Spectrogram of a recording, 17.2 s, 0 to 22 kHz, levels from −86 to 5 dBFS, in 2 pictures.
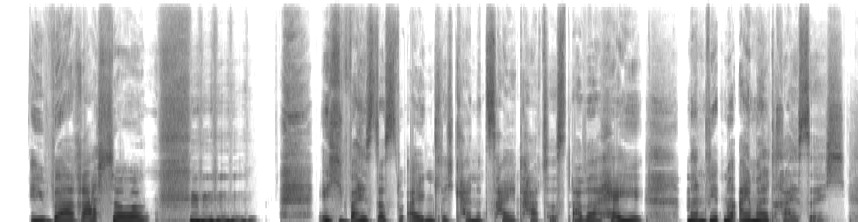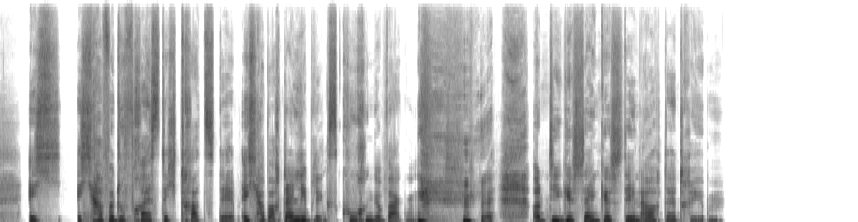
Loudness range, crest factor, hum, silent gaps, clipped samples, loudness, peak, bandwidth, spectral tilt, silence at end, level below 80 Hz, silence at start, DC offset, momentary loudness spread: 2 LU; 14 dB; none; none; under 0.1%; -18 LUFS; -4 dBFS; over 20 kHz; -3.5 dB/octave; 1.35 s; -52 dBFS; 0.3 s; under 0.1%; 9 LU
